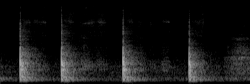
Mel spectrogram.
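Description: Pen or chalk strokes during an eighth-grade algebra lesson, four distinct scratchy writing marks in an even rhythm, close and fairly clear with no talking.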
